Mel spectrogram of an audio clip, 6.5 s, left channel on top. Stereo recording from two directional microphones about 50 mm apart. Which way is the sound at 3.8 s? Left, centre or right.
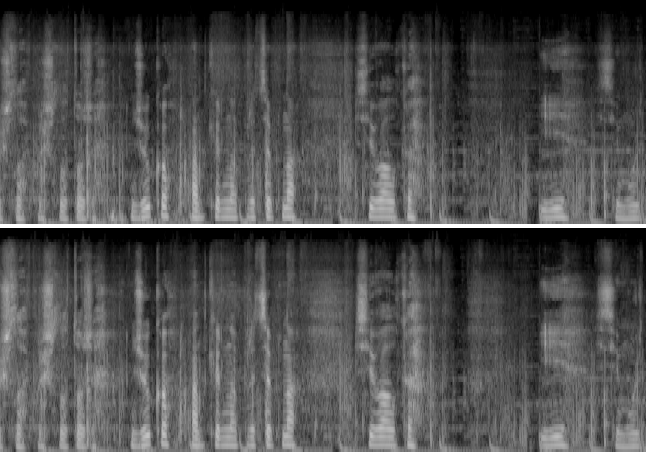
Left.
